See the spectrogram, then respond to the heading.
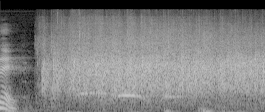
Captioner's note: audience applauding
